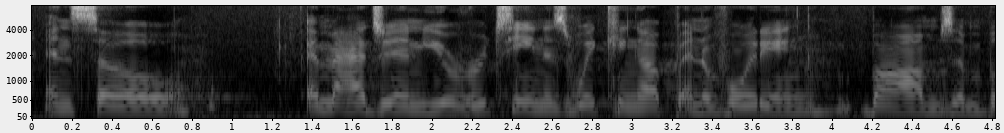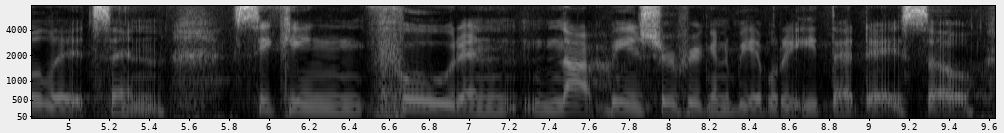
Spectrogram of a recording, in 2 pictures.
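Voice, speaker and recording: A woman's voice: medium pitch, level tone, darkish tone. Young woman performing spoken word poetry. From Sudan. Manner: rhythmic, repeating a refrain with emphatic pauses. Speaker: poet and teacher. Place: live event room with an audience.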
